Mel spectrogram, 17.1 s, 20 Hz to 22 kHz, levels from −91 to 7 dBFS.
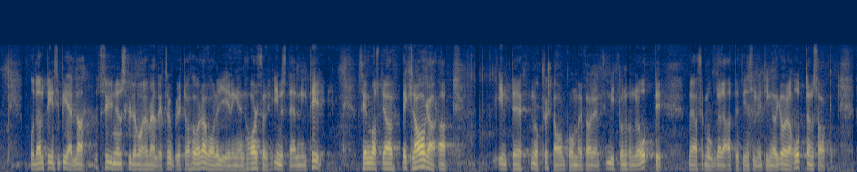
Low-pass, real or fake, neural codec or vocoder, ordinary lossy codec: none; fake; codec, 16 kHz, 4 kbps, X-Codec, HuBERT features, trained on general audio; none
